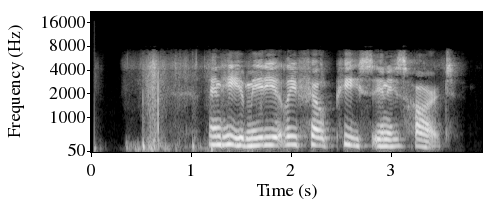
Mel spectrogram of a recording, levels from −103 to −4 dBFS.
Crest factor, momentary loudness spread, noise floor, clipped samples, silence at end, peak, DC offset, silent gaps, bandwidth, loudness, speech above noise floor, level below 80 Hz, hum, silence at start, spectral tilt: 16 dB; 15 LU; -37 dBFS; under 0.1%; 0.3 s; -2 dBFS; under 0.1%; none; 7.4 kHz; -16 LUFS; 21 dB; -56 dBFS; none; 0.45 s; -4.5 dB/octave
